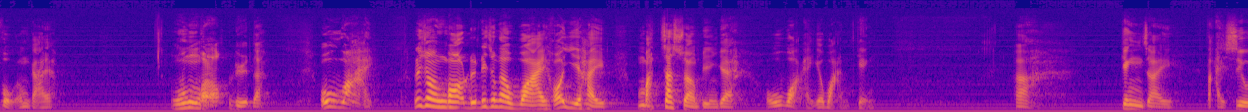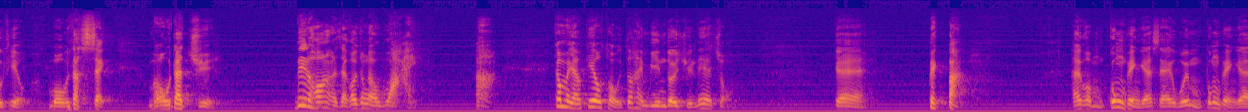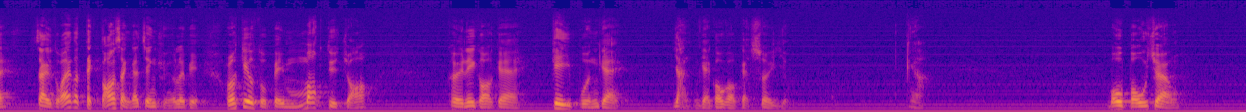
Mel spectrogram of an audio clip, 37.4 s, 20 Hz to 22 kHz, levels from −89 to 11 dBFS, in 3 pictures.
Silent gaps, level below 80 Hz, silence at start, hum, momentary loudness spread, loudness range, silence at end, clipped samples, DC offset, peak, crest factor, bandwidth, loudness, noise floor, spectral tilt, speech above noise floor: none; -48 dBFS; 0 s; none; 17 LU; 13 LU; 0.65 s; under 0.1%; under 0.1%; 0 dBFS; 24 dB; over 20 kHz; -22 LUFS; -46 dBFS; -3.5 dB/octave; 25 dB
